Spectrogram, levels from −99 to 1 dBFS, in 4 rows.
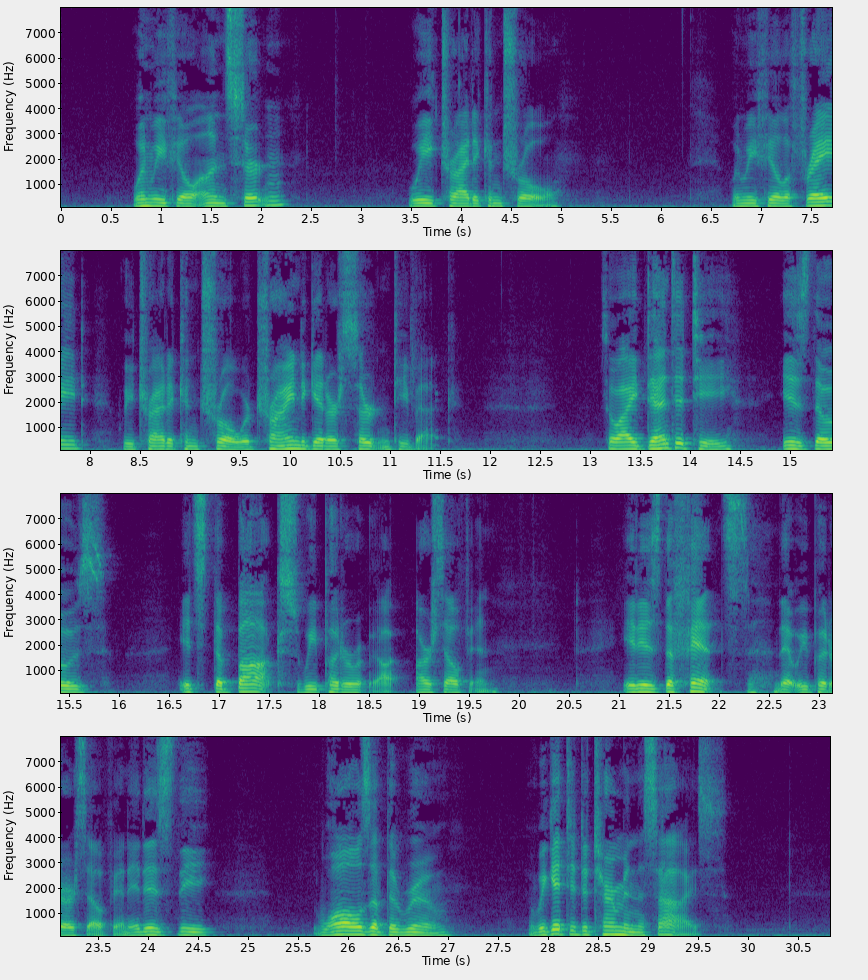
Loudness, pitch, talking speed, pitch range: -22 LUFS, 120 Hz, 110 wpm, 105-135 Hz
